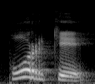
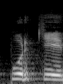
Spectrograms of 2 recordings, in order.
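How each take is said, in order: First: Porque slow, stress on que, por-QUE; Spanish porque. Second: Porquê louder, stress on quê; wrong porquê. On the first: Teacher modelling porque for Portuguese speakers. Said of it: "Se diz porque e não por". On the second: Teacher showing the Portuguese-style porquê mistake. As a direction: hit the final quê as in Portuguese. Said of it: "e não porquê". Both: Shown as a demonstration.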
